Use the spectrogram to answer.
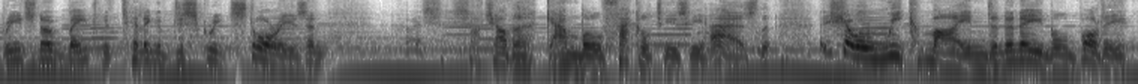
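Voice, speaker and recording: An older actor playing a fat, boastful, roguish old knight in a Shakespearean radio drama, blustering and halting as he wheedles. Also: mid-range voice, animated. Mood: mocking. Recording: music behind the voice.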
